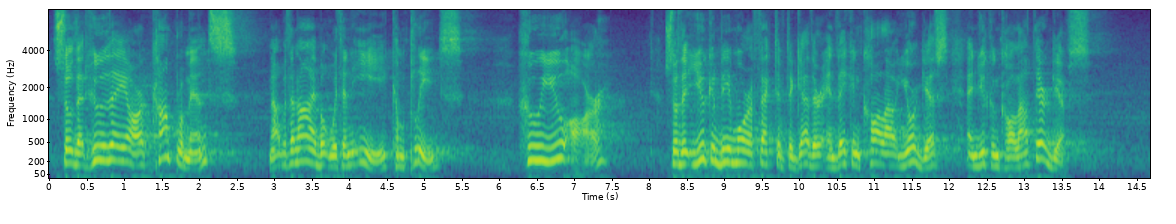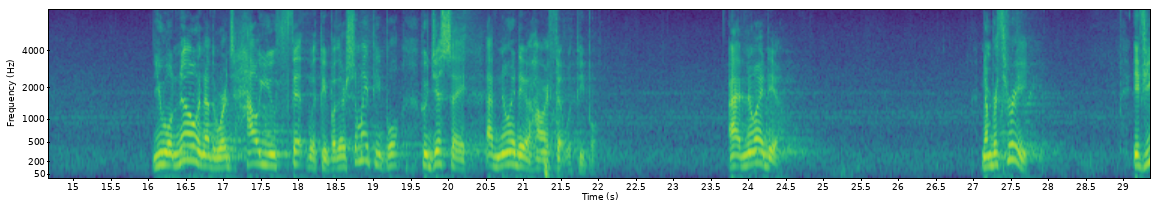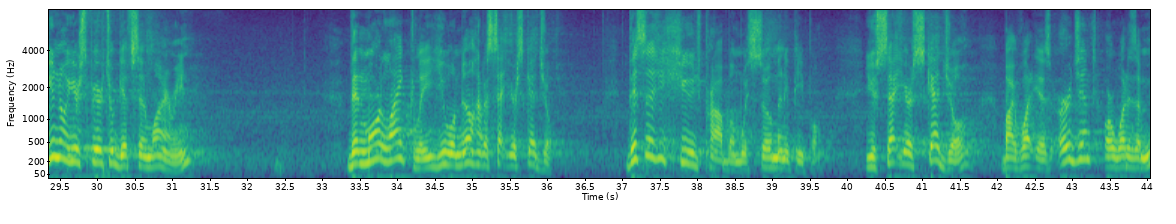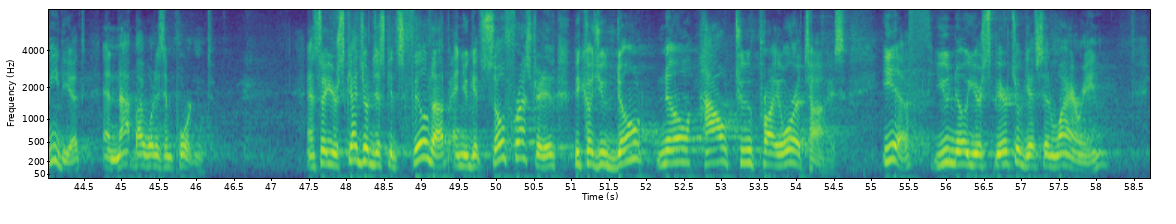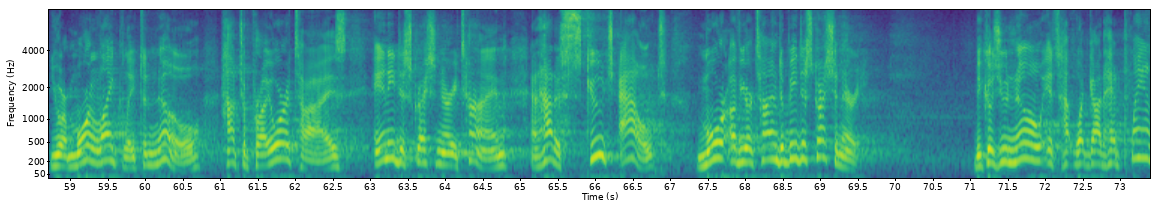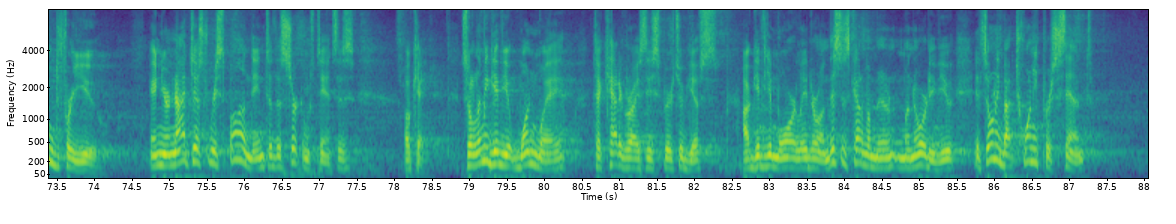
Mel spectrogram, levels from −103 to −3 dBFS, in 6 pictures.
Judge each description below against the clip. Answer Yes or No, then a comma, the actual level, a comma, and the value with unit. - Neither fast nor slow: Yes, average, 150 wpm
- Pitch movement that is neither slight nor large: No, wide, 6.0 semitones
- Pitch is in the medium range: Yes, medium, 170 Hz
